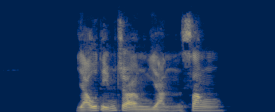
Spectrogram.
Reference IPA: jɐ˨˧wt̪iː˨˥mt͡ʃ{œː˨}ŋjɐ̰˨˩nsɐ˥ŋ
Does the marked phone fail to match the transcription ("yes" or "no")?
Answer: no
